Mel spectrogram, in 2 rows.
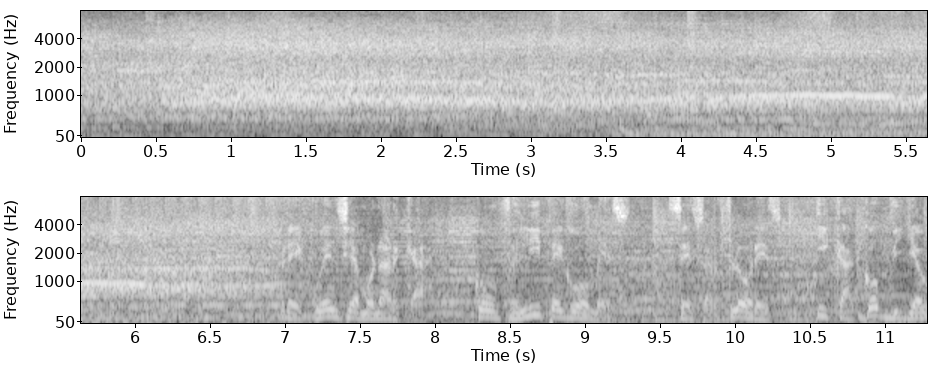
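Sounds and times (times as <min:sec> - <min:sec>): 
stadium crowd shouting and cheering: 0:00.0 - 0:09.0
speech: 0:07.0 - 0:11.2.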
